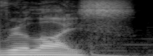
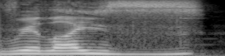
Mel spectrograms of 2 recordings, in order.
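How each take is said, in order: First: The middle consonant is a hissing s sound. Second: The middle consonant is a buzzing z sound. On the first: "I say I say realize" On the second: "I don't say realize"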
